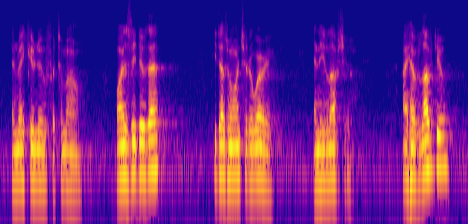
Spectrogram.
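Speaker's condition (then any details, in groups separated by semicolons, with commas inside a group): Parkinson's disease; Parkinson's attacks muscles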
